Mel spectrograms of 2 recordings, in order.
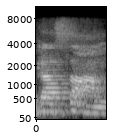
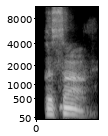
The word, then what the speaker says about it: Hassan: This is the city of Detroit versus Hassan, or is it Gaston? Hassan. G is silent.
